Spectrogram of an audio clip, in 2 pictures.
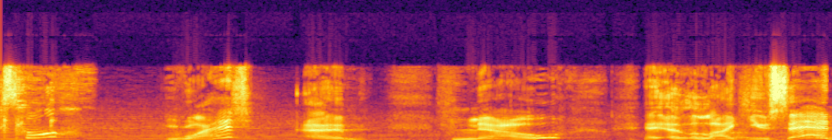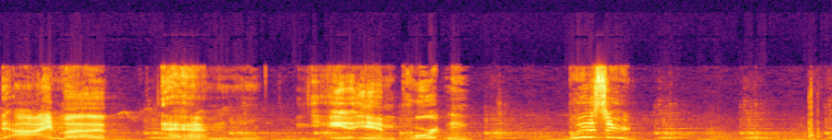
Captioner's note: ahem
